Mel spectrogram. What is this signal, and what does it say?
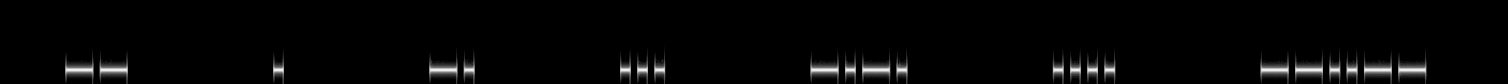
Morse code, heard as a keyed tone, about 14 wpm, spaced as for 5 wpm, 680 Hz. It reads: MENSCH,
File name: 25-F70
